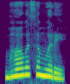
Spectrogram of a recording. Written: ಭಾವಸಂವರೆ

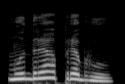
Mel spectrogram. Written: ಮುದ್ರೆಪ್ರಭು

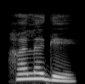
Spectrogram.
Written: ಹಲ್ಕ

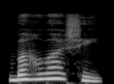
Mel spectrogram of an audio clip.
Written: ಬಹ್ವಾಶಿ

